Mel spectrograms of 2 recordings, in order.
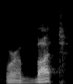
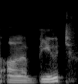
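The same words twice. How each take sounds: First: "butte" said like "but"; alternative pronunciation. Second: "butte" said like "byoot"; alternative pronunciation. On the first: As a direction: say "butte" with a short "uh" as in "butt". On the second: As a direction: say "butte" with a long "yoo" vowel. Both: Shown as a demonstration. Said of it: "whichever you prefer".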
